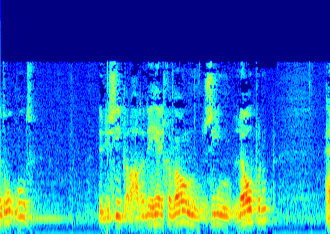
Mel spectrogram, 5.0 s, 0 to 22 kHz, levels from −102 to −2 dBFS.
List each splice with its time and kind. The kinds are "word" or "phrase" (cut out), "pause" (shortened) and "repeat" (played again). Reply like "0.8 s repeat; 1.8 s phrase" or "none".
2.4 s word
